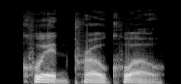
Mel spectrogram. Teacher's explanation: if you're saying it together, the stress is kind of on that first word and that last word, quid pro quo.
